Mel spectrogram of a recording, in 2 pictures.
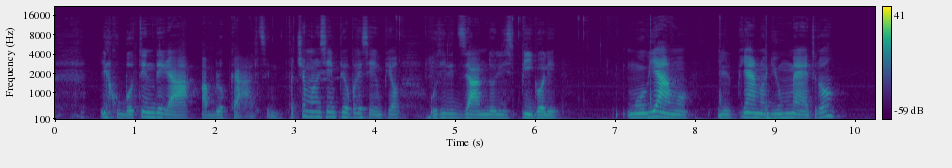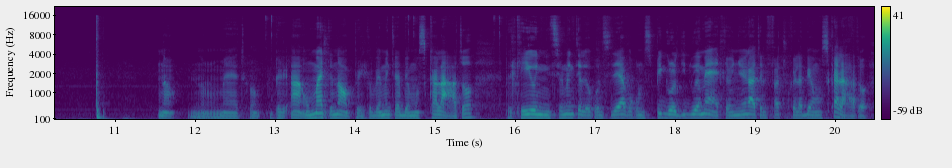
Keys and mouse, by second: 2.7-3.0 middle drag, 4.3-6.3 drag, 6.5 click, 7.4 g, 14.7-20.4 drag.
